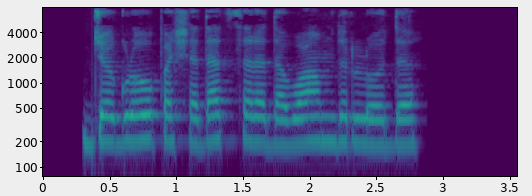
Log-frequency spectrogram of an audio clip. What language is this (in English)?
Pashto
